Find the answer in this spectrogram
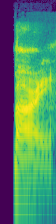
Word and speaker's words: Mari: Is it Mari or Mary? Just want to make sure I'm not botching. Mari, sorry.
